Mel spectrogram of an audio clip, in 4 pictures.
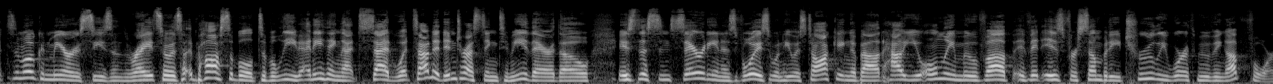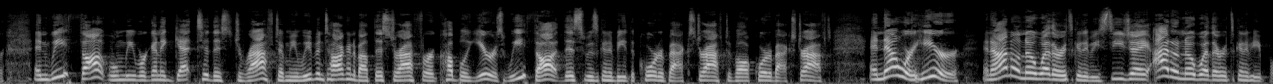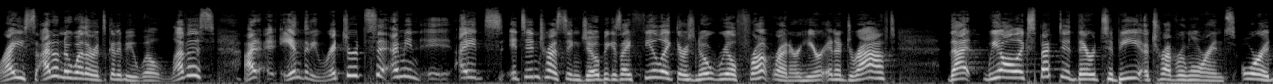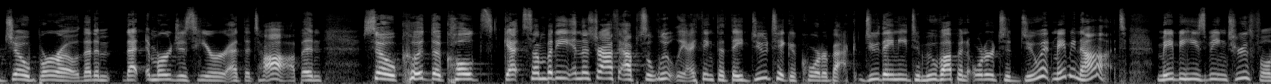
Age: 30-49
